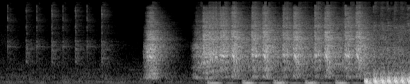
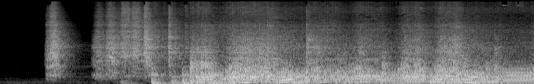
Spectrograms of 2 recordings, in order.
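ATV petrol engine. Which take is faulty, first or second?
first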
